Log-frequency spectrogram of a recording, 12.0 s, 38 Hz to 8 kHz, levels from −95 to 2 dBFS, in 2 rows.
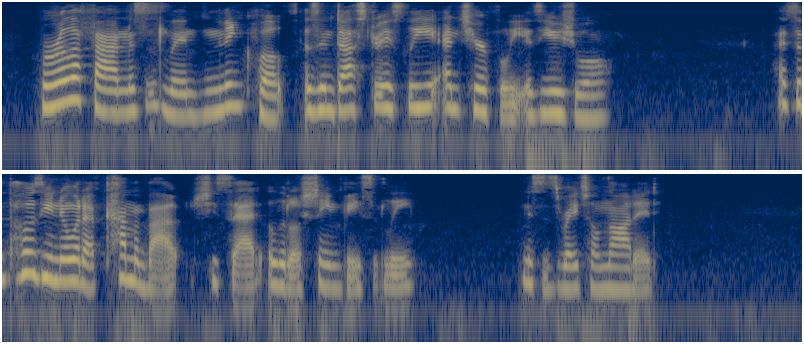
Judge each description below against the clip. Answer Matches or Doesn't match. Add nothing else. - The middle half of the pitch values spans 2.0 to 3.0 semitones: Doesn't match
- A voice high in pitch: Matches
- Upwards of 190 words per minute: Doesn't match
